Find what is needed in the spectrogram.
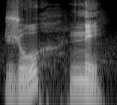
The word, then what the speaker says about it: journée: If you look at the word journée, you will see that there is a letter E with an accent mark on top of it. Do you remember? We learned how to pronounce it in our previous podcast. We say E. That's why the pronunciation of this word is journée.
